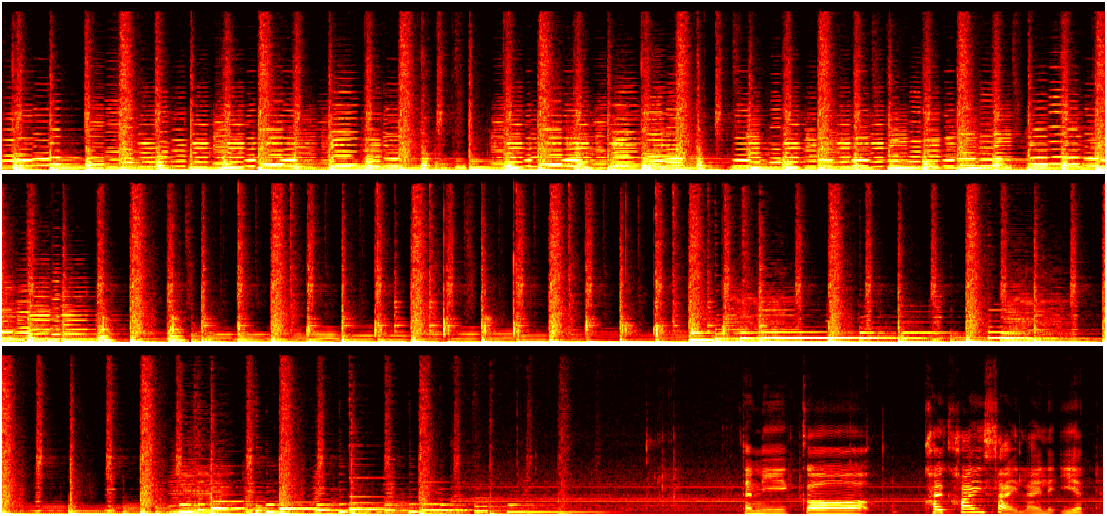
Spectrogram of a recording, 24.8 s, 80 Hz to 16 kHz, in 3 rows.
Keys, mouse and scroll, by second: 0.8 middle click, 1.5 click, 1.9 scroll down 4, 2.0 middle click, 2.5 scroll up 1, 2.9 click, 3.4 middle click, 3.8 click, 4.0 scroll down 6, 4.3 middle click, 4.7 scroll up 4, 5.4 click, 5.7 click, 6.1-6.7 drag, 6.9 click, 7.3 scroll down 4, 7.5-8.3 scroll up 7, 7.8 middle click, 8.3 middle click, 9.0 click, 9.3 click, 9.5 click, 9.8 click, 10.3 click, 10.6 middle click, 11.8-13.2 drag, 13.4 click, 13.5 click, 13.7 click, 13.9 click, 14.1 middle click, 14.4 click, 14.7 click, 15.0 middle click, 15.3 click, 15.6 middle click, 15.9-16.2 scroll down 4, 16.2 middle click, 16.8 click, 18.2 f, 18.4 click, 18.7 middle click, 19.1 click, 19.4 middle click, 19.9 click, 20.9 middle click, 21.7-22.2 scroll up 2, 22.2-22.6 scroll down 3, 22.6-23.2 scroll up 3, 23.3 middle click, 24.3-24.8 scroll up 1.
